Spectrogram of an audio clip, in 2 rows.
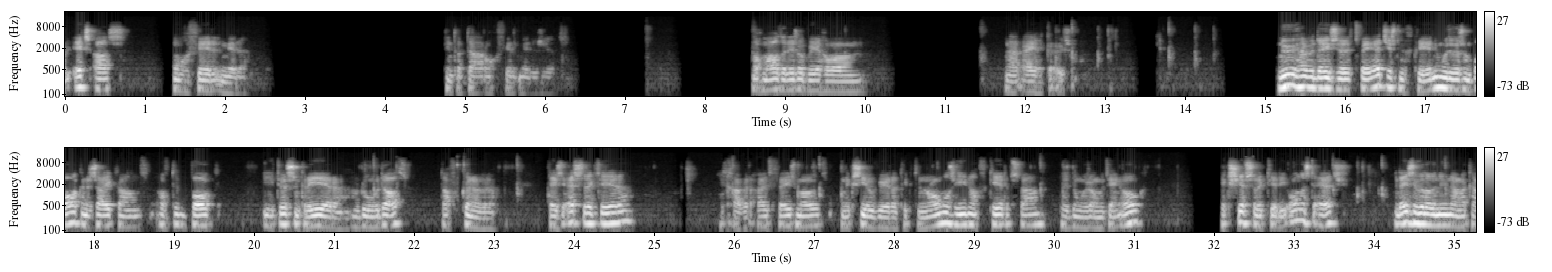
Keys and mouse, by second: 8.6-14.0 middle drag, 21.5 middle click, 22.6-26.0 drag, 26.0 middle click, 29.9-32.4 middle drag, 32.4-34.1 drag, 34.1-35.2 middle drag.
